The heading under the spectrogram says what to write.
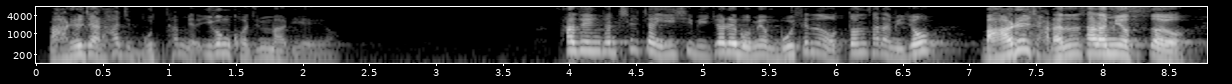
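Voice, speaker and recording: A middle-aged man preaches a sermon with a Chungcheong Korean accent. His voice sits high and leaps up and down as he acts out the people in his stories. He tells them with animated, conversational energy. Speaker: pastor.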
